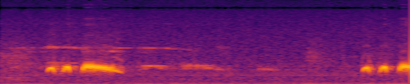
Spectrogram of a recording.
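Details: Spotted dove cooing: a full short-short-long phrase, then quieter distant coos, then a second phrase beginning at the end. The notes are low, soft and hollow.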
